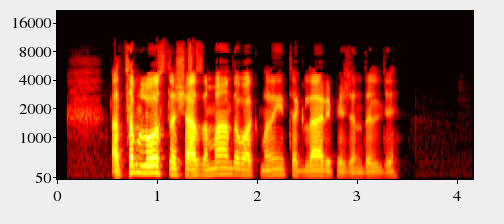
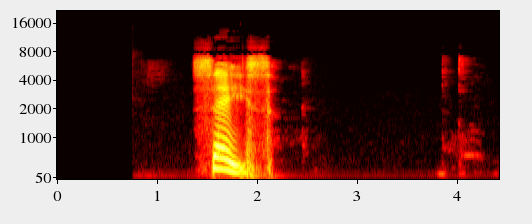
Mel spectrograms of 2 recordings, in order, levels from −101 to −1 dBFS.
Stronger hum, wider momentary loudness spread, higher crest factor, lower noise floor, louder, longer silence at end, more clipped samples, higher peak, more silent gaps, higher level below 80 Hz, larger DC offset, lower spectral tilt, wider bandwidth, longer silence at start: second, none vs 50 Hz at -55 dBFS; about the same, 18 LU vs 16 LU; about the same, 24 dB vs 22 dB; about the same, -81 dBFS vs -81 dBFS; second, -21 LUFS vs -17 LUFS; second, 0.8 s vs 2.3 s; neither; about the same, 0 dBFS vs -2 dBFS; neither; second, -70 dBFS vs -62 dBFS; neither; about the same, -4 dB/octave vs -3 dB/octave; about the same, 10.5 kHz vs 9.6 kHz; second, 0.55 s vs 1.35 s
